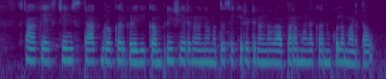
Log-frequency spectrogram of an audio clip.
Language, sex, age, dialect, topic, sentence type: Kannada, female, 25-30, Dharwad Kannada, banking, statement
